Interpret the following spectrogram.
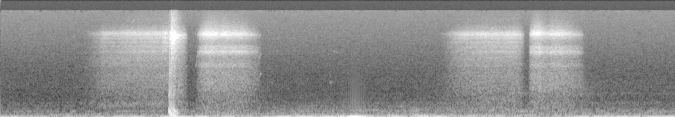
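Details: French Bulldog dozing and dreaming, snoring in two raspy breaths about five seconds apart, each with a sharp snorting click mid-breath, over a soft constant background hum indoors.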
